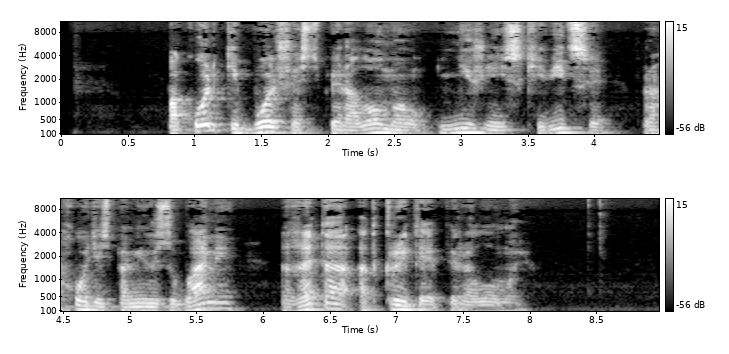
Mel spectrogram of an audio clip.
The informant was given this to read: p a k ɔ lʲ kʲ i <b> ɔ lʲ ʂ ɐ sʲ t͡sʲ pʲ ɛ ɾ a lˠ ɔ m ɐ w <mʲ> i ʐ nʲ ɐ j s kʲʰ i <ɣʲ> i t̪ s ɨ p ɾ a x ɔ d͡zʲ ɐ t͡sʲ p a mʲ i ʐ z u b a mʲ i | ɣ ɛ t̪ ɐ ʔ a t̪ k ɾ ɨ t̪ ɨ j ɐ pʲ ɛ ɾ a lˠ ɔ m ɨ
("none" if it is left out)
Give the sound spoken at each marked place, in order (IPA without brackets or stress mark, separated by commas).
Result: b, nʲ, vʲ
